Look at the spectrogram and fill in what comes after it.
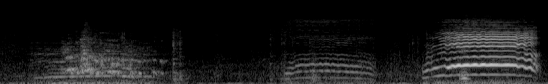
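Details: Goat kids on a mountain farm calling several times, starting with a rough, harsh cry, then a drawn-out nasal bleat and a louder, strained, quavering bleat lasting over a second.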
